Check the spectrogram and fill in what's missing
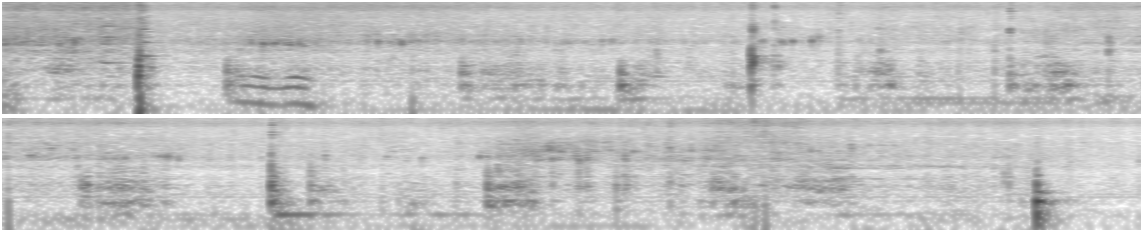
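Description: Fish frying and being turned in a hot wok of oil, a steady close sizzle broken by sharp scraping stirs and occasional clatter, with no voices.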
